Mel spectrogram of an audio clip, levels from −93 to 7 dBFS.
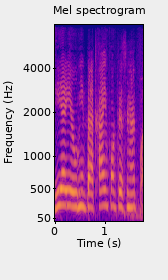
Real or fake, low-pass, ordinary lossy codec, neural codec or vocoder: fake; none; none; codec, 16 kHz, 0.5 kbps, X-Codec, HuBERT features, trained on general audio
